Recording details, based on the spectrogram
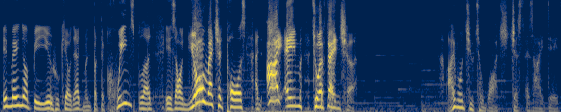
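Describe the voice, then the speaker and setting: Slow, swooping theatrical pony villain. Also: male voice, on the high side, wildly swooping pitch, sharp tone, faint music behind, full character voice. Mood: vengeful. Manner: theatrical, savoring words, taunting. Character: scheming, gloating male villain pony impostor, theatrical and cruel. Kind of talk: animated fan drama villain acting.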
